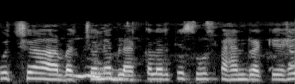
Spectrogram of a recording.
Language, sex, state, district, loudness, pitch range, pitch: Hindi, female, Uttar Pradesh, Jalaun, -16 LUFS, 230-265 Hz, 245 Hz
